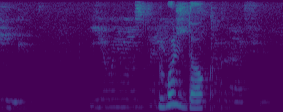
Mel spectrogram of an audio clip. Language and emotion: Russian, neutral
